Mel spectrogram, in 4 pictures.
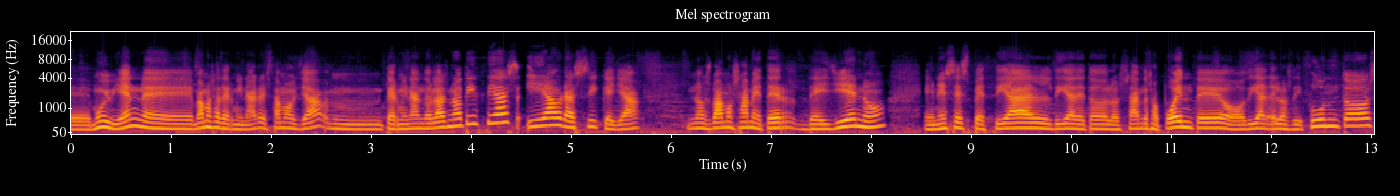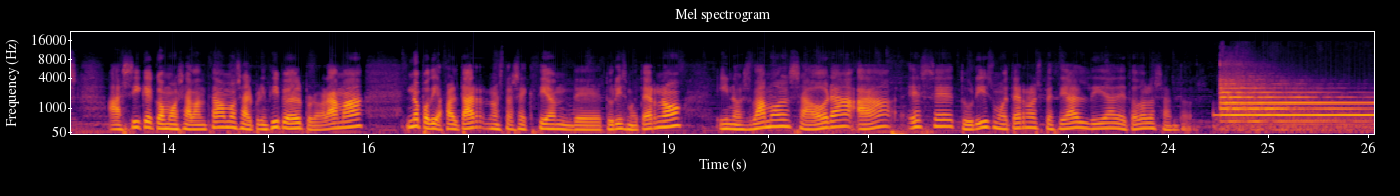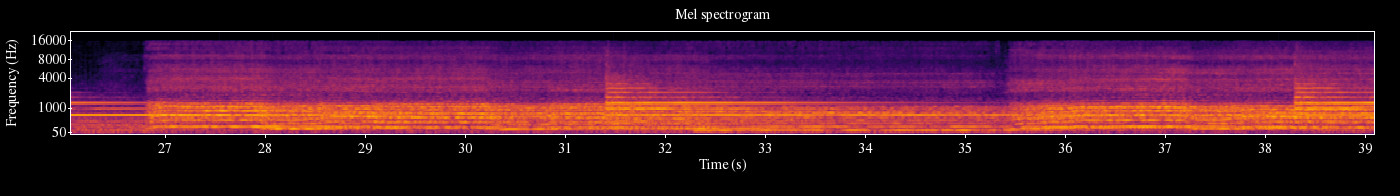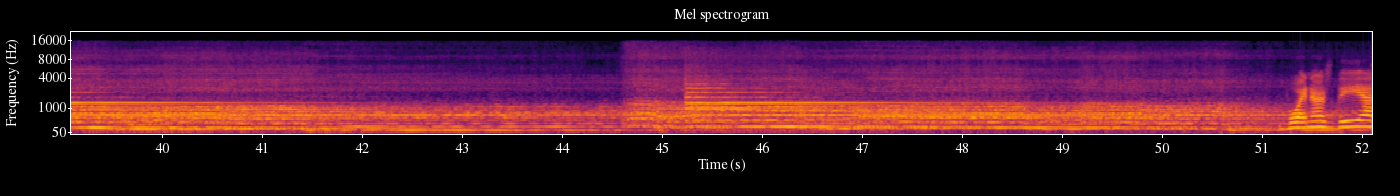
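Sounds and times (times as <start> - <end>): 
speech: 0.0 - 24.6, 26.8 - 28.3, 51.4 - 52.0
church bells ringing: 24.5 - 52.0.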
